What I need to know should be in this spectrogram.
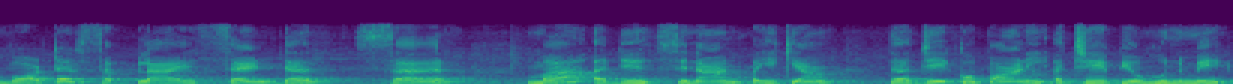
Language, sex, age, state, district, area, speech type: Sindhi, female, 45-60, Uttar Pradesh, Lucknow, urban, spontaneous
